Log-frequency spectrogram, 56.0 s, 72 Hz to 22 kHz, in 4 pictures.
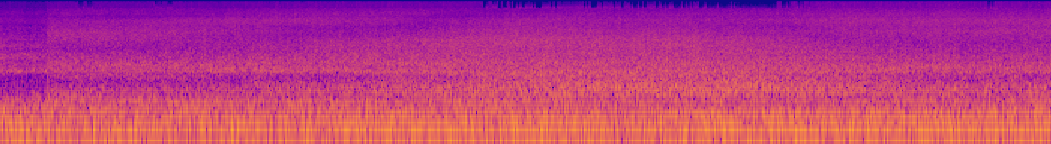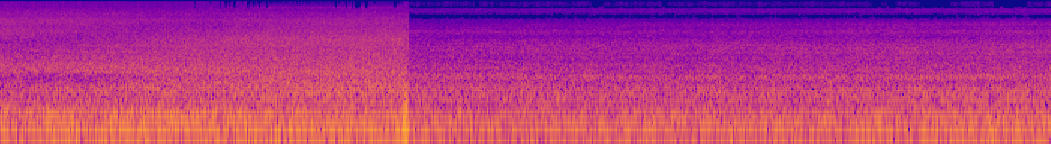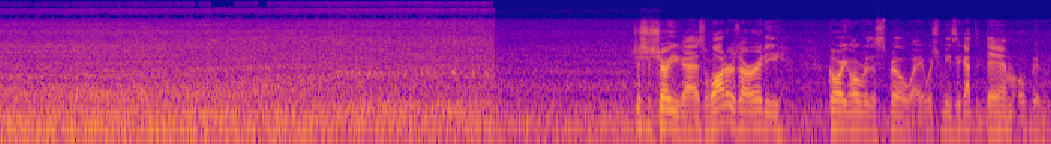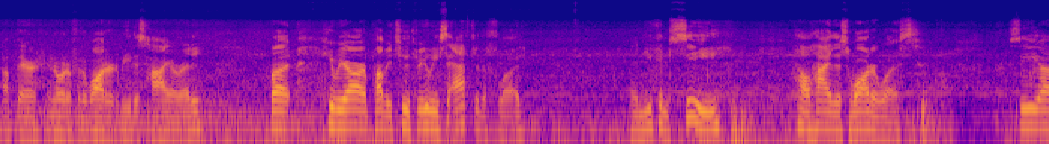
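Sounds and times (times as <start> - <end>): water rushing over a spillway: 0.6 - 34.6.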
